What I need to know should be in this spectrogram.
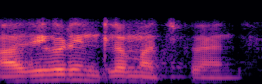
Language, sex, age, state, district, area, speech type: Telugu, male, 18-30, Telangana, Siddipet, urban, conversation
